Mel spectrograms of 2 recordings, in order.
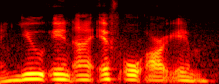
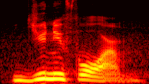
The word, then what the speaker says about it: uniform: ชุด เครื่อง แบบ อ่า u n i f o r m อัน นี้ ไม่ ออก เสียง ว่า อู นะ ออก เสียง เป็น uniform uniform ไม่ ได้ ขึ้น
